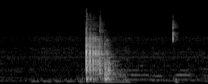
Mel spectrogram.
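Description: A sharp knock a little under a second in, followed by a faint click near the end, as a small cosmetic bottle of Benefit Benetint cheek tint is handled and opened.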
